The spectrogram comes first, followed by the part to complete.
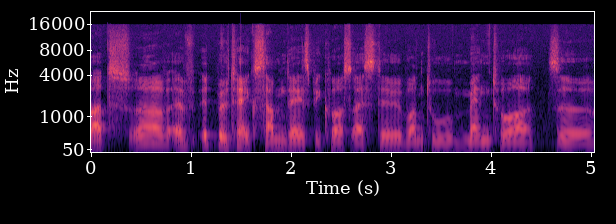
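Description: A man with a German accent speaks at medium pitch with ordinary pitch variation. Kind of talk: casual talk to camera. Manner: hesitant, stuttering.

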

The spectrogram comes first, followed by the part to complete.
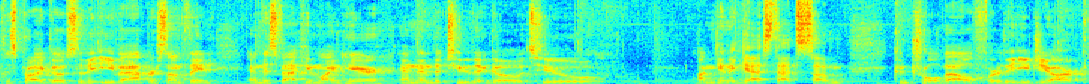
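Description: A man at a fairly quick pace, with audible room echo and faint music in the background. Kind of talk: tutorial.

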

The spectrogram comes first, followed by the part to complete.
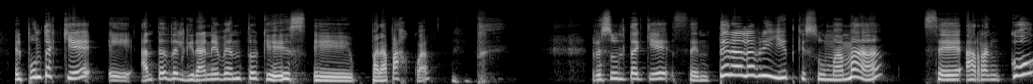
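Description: A woman speaks at a fairly slow pace in a high voice with very wide pitch swings against a quiet background. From Chile. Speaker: podcast host. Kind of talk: casual chat. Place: studio. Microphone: studio mic.

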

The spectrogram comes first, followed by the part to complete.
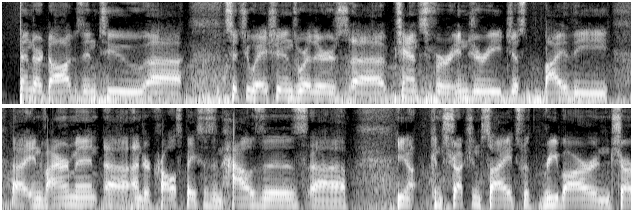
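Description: Noticeable background noise sits under a man speaking at a moderate pace with ordinary pitch variation, in a dry sound with no echo. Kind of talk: interview answer. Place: street.

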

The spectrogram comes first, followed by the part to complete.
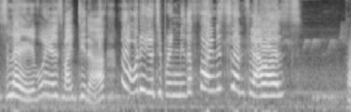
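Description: A shrill, extremely high-pitched put-on character voice at a fairly slow pace, with hardly any pauses. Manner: bossy, demanding.

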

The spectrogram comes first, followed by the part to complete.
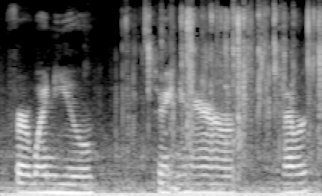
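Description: A woman's voice over noticeable background noise. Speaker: haul vlogger. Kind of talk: casual vlog chat. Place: home room. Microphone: phone near.

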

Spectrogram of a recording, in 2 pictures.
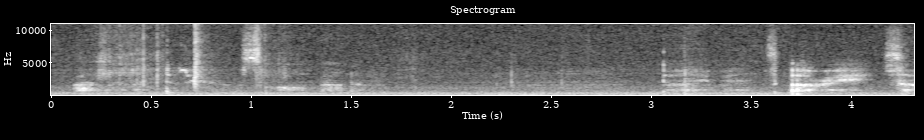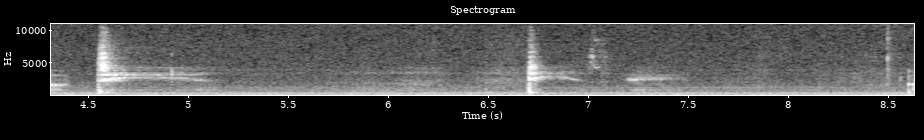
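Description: Very slow speech broken by long, frequent pauses. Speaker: ASMR creator. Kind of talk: ASMR craft narration. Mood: calm, relaxed.

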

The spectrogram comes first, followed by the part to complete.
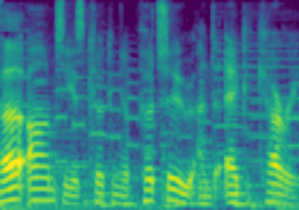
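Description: A man talks with music playing in the background. His pitch rises and falls in an ordinary way. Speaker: travel presenter. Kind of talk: documentary narration.

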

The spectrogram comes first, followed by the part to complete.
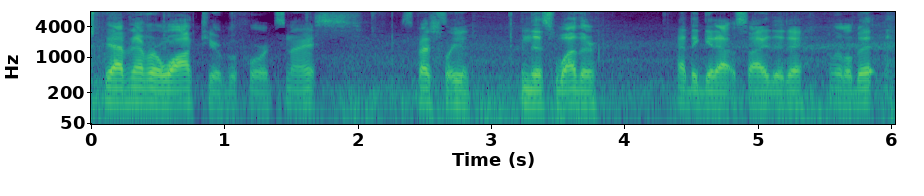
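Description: A man with an American accent, very fast and fairly even in intonation, with long, frequent pauses and noticeable background noise. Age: 20s. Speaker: gaming streamer. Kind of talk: casual solo livestream commentary. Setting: outdoors walking in a port area. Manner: relaxed, filler-heavy.

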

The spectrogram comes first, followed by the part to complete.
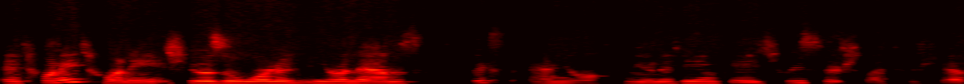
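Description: A woman speaks at a moderate pace with ordinary pitch variation. The sound is dry with no echo, over a quiet background. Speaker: lecture host. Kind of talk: introduction reading a bio. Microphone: video call.

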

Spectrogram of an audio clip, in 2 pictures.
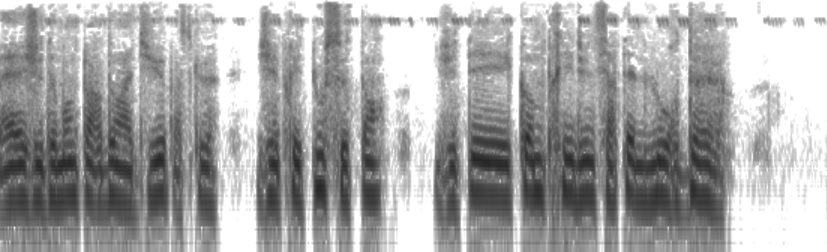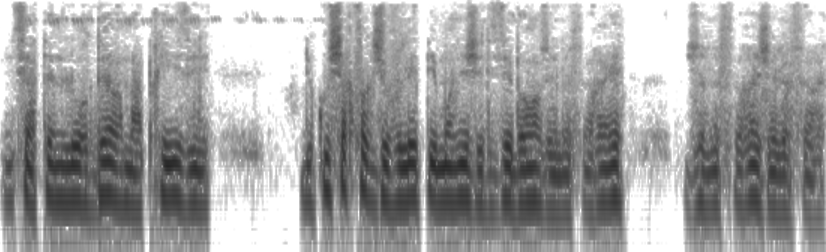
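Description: A somewhat breathy man at a moderate pace, with fairly even intonation and long, frequent pauses. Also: medium pitch for a man. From DR Congo. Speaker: listener giving testimony. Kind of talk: recorded testimony. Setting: recorded on the way home.

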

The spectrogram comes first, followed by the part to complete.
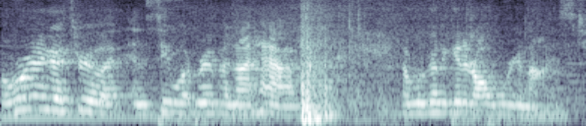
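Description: Clear music plays underneath. Over it, a woman's voice can be heard. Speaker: home decor vlogger. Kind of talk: casual vlog chat. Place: kitchen. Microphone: phone near.

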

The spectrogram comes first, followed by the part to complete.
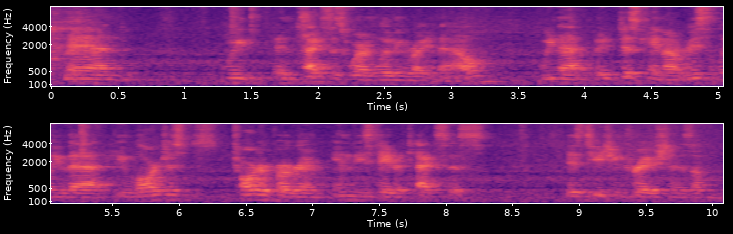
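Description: Noticeable background noise surrounds this recording of a man. He talks at a moderate pace in a medium pitch. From Louisiana. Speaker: activist. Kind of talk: public talk. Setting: stage with audience. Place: hall.

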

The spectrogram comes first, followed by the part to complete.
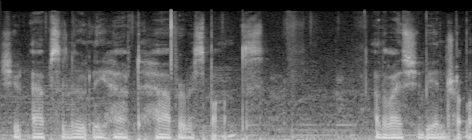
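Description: A man speaks fairly quickly in a very deep, low pitch with ordinary variation, his tone dark and mellow and somewhat breathy. Noticeable noise sits in the background. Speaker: streamer. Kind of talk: casual gameplay commentary. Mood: thoughtful, calm. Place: home room.

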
